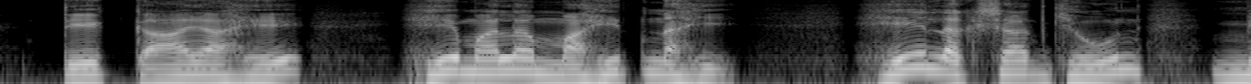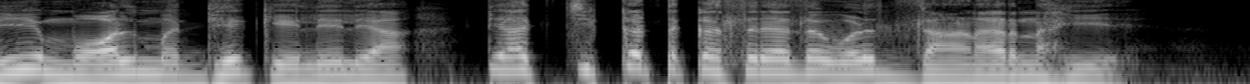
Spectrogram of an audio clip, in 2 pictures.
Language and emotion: Marathi, disgusted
